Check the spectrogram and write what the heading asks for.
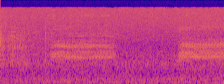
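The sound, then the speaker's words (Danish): A swan screams twice while a mink attacks it, clinging under its wing; each cry a harsh, raspy, nasal call lasting under a second, separated by a short pause, over a steady background hiss with no talking. “Nå, svanen skriger.”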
